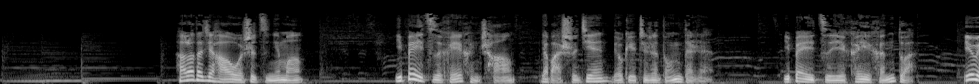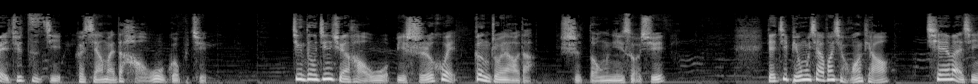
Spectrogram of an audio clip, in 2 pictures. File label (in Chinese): 广告语; 京东精选好物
